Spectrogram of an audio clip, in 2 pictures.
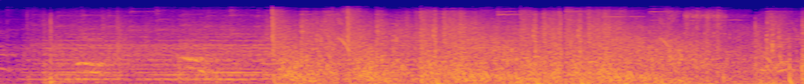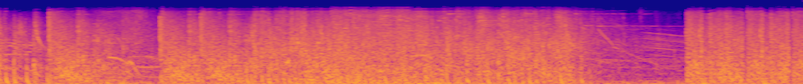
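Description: Rapid pistol gunfire in a cellar, a dense and loud barrage of sharp cracks mixed with crashing impacts. The barrage continues almost without pause, broken by two brief lulls.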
